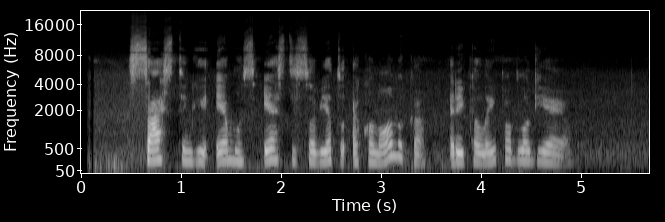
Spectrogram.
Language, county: Lithuanian, Alytus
